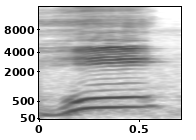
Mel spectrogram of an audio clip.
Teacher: موٹی ہاں حلق کی گہرائی سے نکلے گی، ہاں زیر ہی۔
